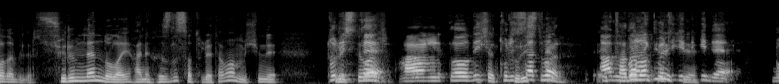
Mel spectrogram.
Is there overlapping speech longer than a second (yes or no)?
yes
